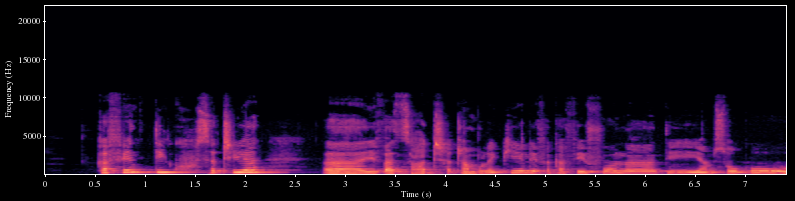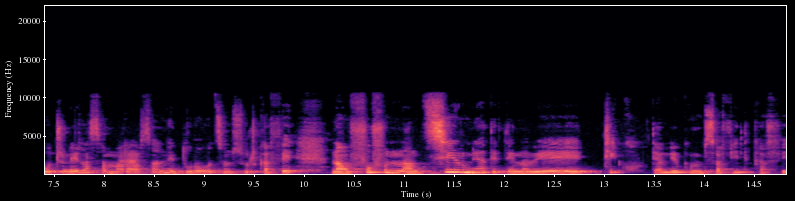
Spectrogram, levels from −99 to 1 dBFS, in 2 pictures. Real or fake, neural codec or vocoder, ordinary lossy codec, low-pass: real; none; none; none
